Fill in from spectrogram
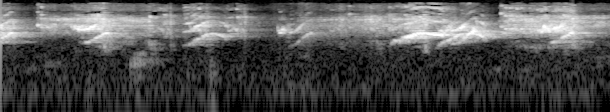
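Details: Begging cockatiel during hand-feeding. Wheezy, noisy squeals mixed with short upward-sweeping squeaks run almost continuously, broken by one brief silence near the middle.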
